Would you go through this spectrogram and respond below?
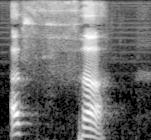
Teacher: سا جو ہے وہ نرم حرف ہے، اس میں سیٹی کی ذرا بھی آواز نہیں آنی چاہیے۔ اگر اس سا تو یہ سین بن جائے گا۔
